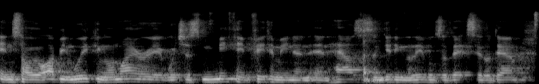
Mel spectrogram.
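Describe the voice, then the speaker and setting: Audible room echo surrounds a man speaking with a New Zealand accent. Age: 60s. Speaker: science policy advisor. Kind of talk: conference Q&A answer. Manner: hesitant, repeats words.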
